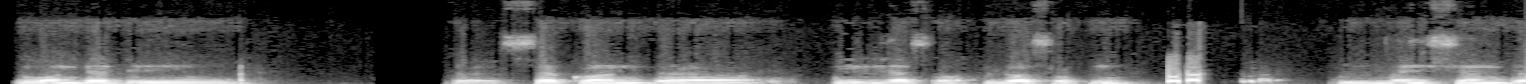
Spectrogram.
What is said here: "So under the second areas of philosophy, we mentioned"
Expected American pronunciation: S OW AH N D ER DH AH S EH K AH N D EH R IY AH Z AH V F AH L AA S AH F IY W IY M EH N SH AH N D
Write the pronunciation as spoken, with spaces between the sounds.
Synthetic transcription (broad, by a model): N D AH D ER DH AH S EH K AH N D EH R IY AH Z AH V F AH L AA S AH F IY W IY M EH N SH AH N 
